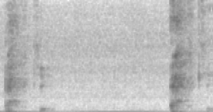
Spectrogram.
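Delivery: ekki with a breath before the kk; pre-aspirated k. Shown as a demonstration. Teacher showing the breathy k in ekki, pre-aspirated. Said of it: "taking a little breath before".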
